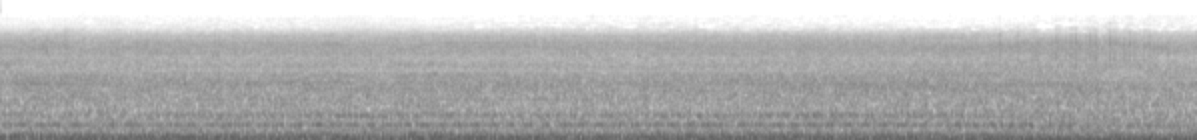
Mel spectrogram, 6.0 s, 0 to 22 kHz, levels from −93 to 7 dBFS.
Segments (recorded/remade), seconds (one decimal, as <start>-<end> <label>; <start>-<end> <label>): 0.0-0.7 remade; 0.7-1.6 recorded; 1.6-2.2 remade; 2.2-6.0 recorded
